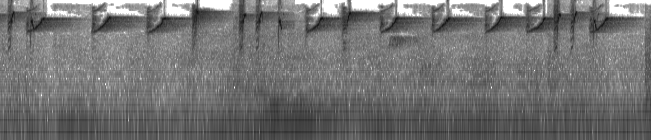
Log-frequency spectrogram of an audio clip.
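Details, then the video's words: Temminck's sunbird song of piercing high whistles with short rising and V-shaped inflections and frequent sharp ticks, phrases following closely one after another; soft low background noise. "Tiếng chim Hút mật Sting (Hút mật đỏ Malaysia) ✅Temminck's Sunbird (Aethopyga temminckii)"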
